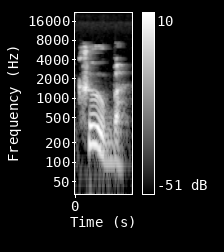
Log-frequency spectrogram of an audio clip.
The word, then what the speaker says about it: Kubb: A company called Kubb, K-U-B-B. I think that's how they pronounce it in France.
